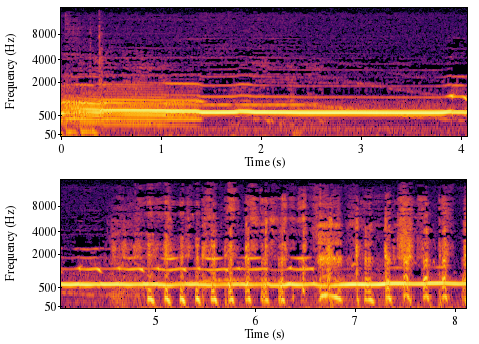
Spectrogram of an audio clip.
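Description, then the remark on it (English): A dog lets out a long, loud, wavering howl that rises and holds like a siren, then breaks into choppy, yelping cries toward the end. “However, it's not fire engine dog.”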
